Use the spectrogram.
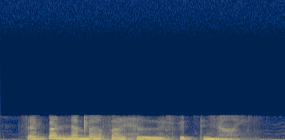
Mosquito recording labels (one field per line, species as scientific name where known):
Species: no mosquito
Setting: cup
